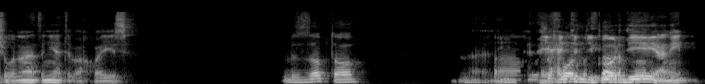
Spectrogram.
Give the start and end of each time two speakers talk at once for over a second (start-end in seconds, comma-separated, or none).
4.8-6.6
